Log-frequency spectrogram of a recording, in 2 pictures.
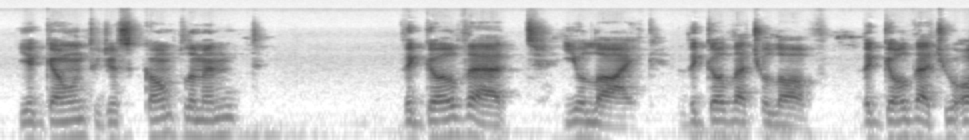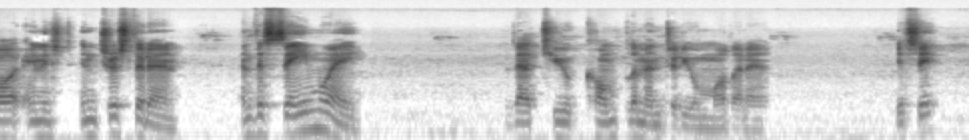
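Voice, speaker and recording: A man speaks at a fairly slow pace with a Levantine Arabic accent, pausing long and often. His voice is medium in pitch, with a bright, sharp tone. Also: ordinary pitch variation. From Syria. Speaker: self-improvement vlogger. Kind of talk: casual advice vlog. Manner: halting, with fillers and self-corrections.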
